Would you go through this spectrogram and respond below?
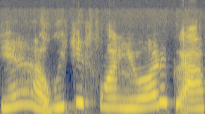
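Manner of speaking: put-on high, keen child voice.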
